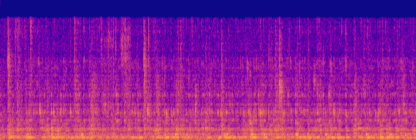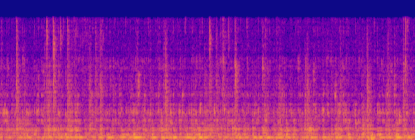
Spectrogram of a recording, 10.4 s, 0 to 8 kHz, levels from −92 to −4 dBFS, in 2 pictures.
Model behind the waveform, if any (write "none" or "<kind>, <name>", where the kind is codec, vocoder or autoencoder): none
